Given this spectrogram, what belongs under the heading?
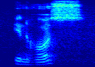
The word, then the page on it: inhos: Aneityum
